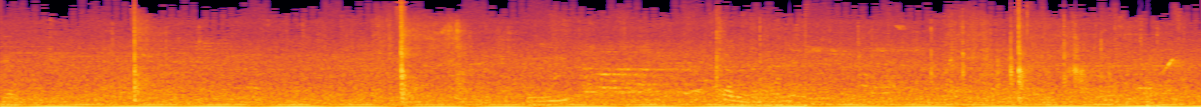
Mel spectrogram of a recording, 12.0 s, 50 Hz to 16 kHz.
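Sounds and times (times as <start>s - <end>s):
cricket bat striking ball: 1.1s - 1.9s, 3.9s - 4.8s, 10.0s - 10.9s.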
